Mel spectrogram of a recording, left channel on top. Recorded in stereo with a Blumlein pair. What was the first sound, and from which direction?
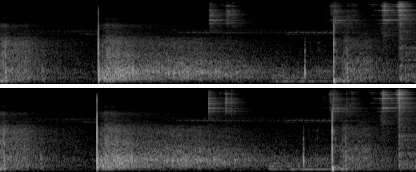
Keys jangling, 45° right.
